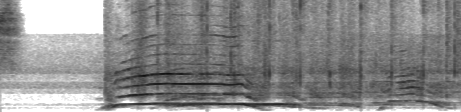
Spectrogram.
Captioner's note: audience cheers and applauds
